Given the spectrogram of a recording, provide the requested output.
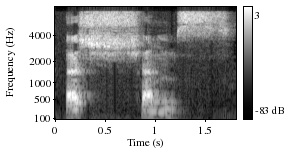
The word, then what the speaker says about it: الشمس: نلاحظ في الكلمة الأولى كلمة الشمس، لم ننطق اللام، إذن فإن اللام الشمسية لام تكتب ولا تنطق.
